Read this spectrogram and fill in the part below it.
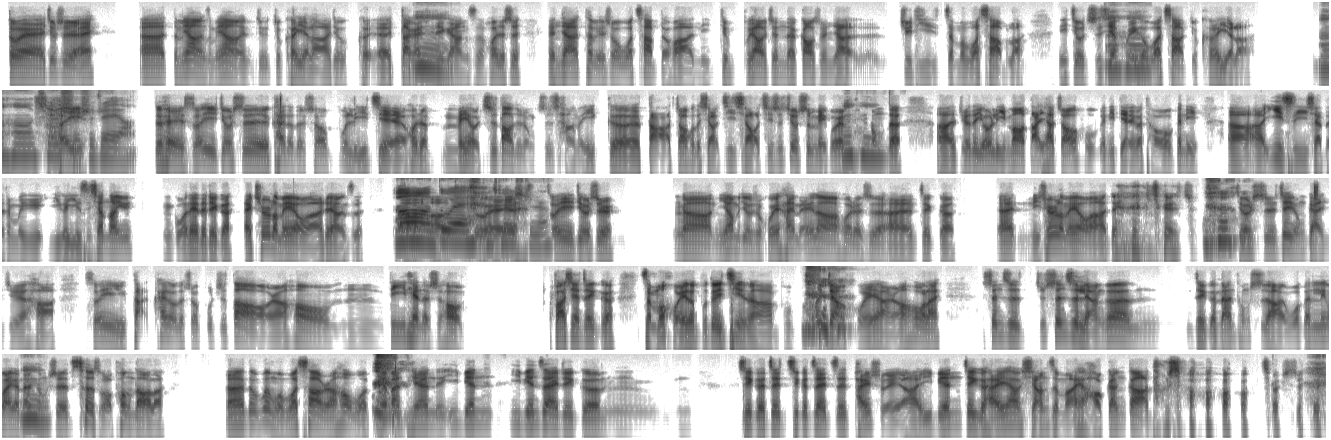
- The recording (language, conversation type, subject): Chinese, podcast, 能分享你第一份工作时的感受吗？
- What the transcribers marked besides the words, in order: in English: "What’s up？"; in English: "What’s up？"; in English: "What’s up？"; laughing while speaking: "所以 对"; laugh; laugh; laughing while speaking: "对，这种"; laugh; in English: "What’s up？"; laugh; laughing while speaking: "当时候，就是"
